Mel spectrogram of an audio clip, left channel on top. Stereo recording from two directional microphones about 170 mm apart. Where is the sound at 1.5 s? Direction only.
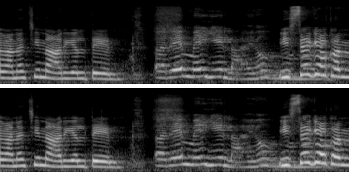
25° left (ahead or behind).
